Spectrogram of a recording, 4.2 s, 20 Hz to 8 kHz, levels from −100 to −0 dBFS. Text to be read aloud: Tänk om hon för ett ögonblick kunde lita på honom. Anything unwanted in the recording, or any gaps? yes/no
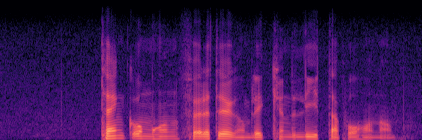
no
